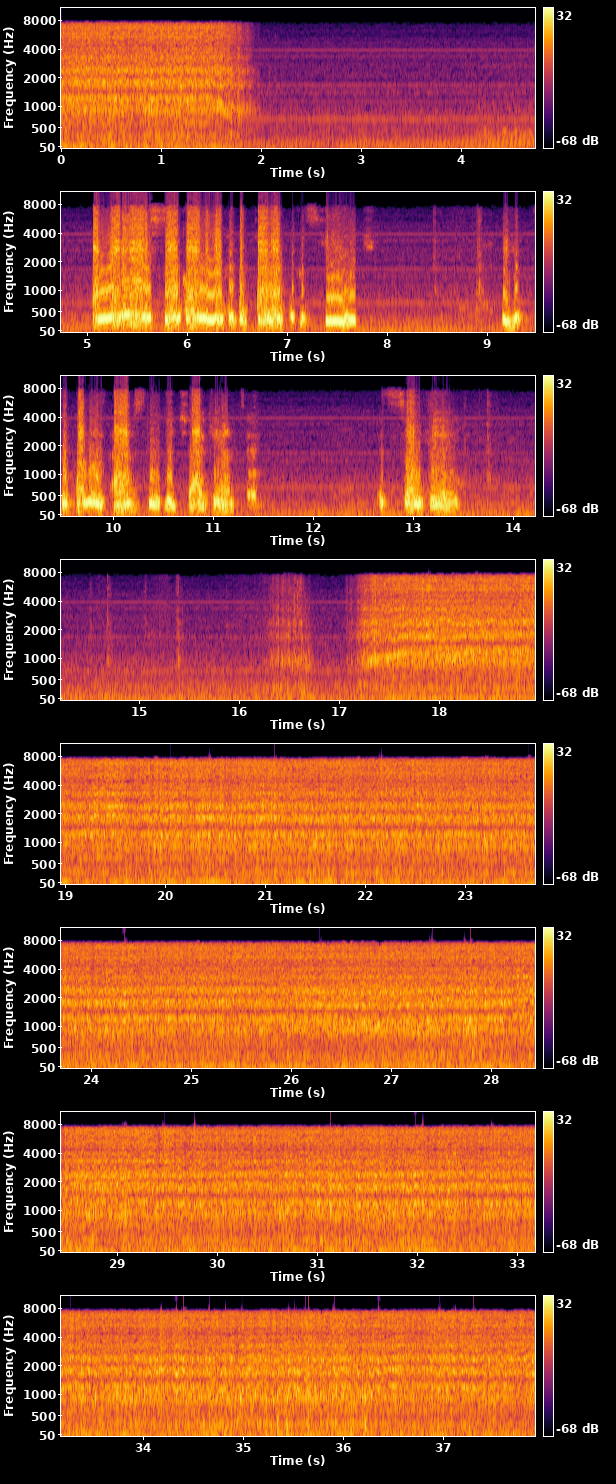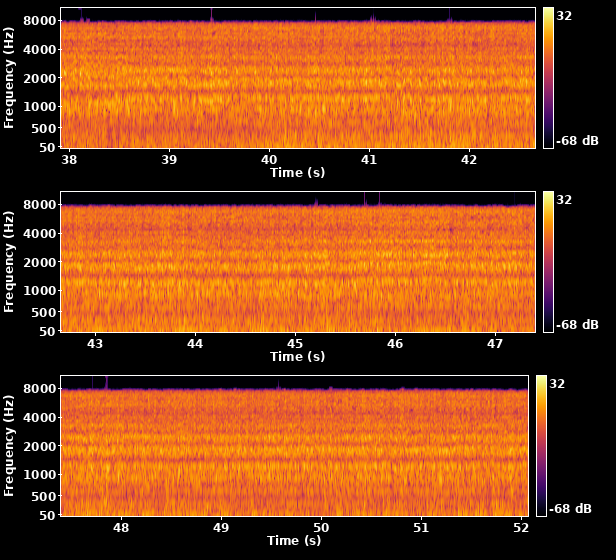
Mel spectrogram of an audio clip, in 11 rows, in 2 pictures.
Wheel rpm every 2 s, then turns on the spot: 140, 0, 0, 0, 0, 0, 0, 0, 40, 160, 160, 160, 160, 160, 160, 160, 160, 160, 160, 160, 160, 160, 160, 160, 160, 160.
none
